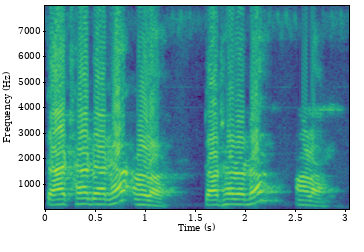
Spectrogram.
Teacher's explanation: इनके उच्चारण स्थान में हमारी जीभा मूर्धा या मूर्धन को स्पर्श करती है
